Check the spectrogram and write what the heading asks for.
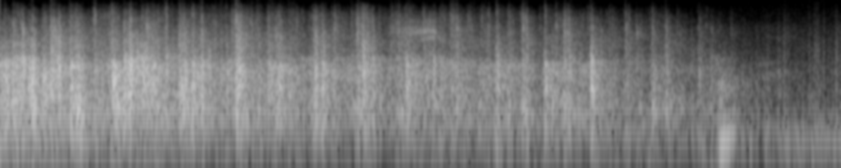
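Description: Audience applauding, the clapping loud at first and fading away over about five seconds.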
